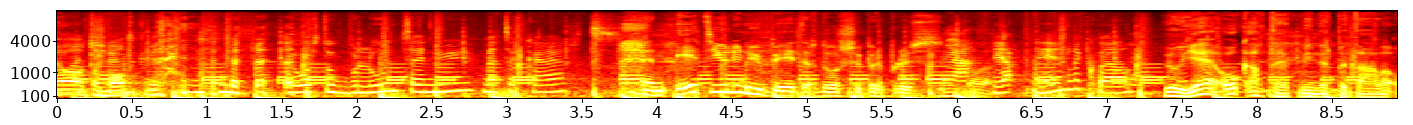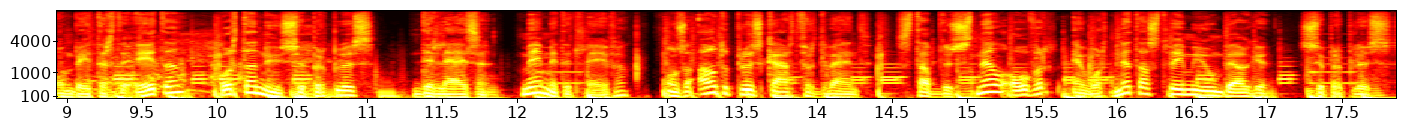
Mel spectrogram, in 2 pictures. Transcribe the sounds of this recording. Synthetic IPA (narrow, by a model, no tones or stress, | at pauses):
wtomt | ɔrtoɡ̚bəlumtɛnymɛtəkaːrtɛneːtənjɵlinybeːtərdoːrsypərplɵsjaeːləkʋɛlˠʋɪlˠjɛjʔoːkɑlˠtɛjtmɪndərbəta̰ːlə̰nʔɔmbeːtərtəʔeːtənʋɔrt̚dɑnːysypərplɵsdəlɛːjzə̰meːmɛtɦətʰlḛːvənʔɔnzəʔawtoplʏskaːrtfərdʋɛjntstɑp̚dʏsnɛlˠoːvərɛnʋɔrtnɛtɑlˠstʋeːmilˠjunbɛlˠɣəsypərplɵs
